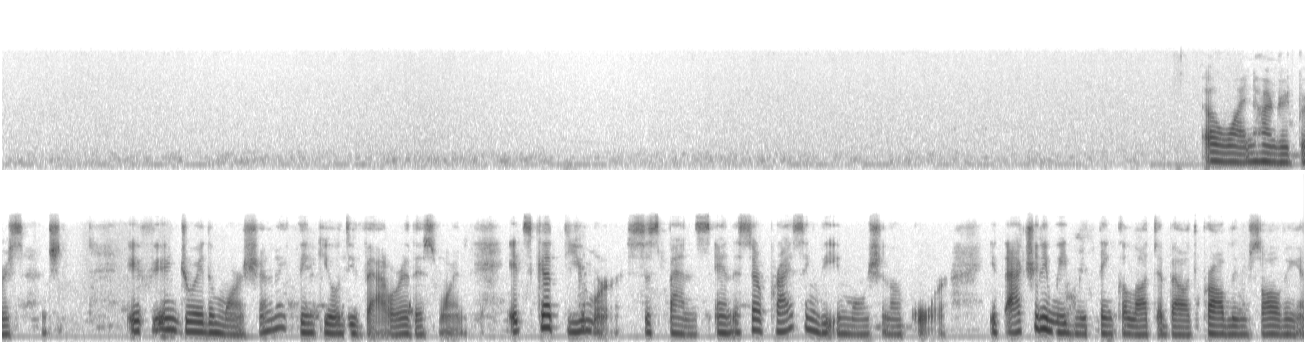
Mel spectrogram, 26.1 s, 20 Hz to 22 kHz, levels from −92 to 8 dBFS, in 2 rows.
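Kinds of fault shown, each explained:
Echo leak: a delayed copy of the speech, trailing it by about 0.4 s, pops up at 13.2, 15.9, 17.1, 18.8, 20.1, 23.7 and 25.0 s, ranging from barely there to fairly clear; likely a far-end speakerphone whose echo canceller let some pickup through.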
